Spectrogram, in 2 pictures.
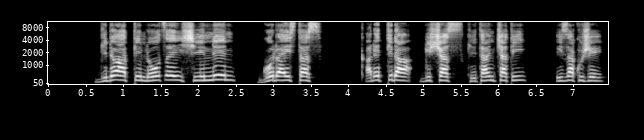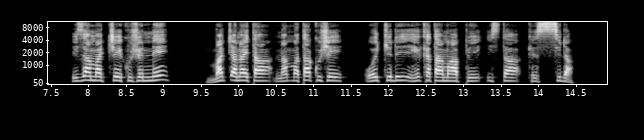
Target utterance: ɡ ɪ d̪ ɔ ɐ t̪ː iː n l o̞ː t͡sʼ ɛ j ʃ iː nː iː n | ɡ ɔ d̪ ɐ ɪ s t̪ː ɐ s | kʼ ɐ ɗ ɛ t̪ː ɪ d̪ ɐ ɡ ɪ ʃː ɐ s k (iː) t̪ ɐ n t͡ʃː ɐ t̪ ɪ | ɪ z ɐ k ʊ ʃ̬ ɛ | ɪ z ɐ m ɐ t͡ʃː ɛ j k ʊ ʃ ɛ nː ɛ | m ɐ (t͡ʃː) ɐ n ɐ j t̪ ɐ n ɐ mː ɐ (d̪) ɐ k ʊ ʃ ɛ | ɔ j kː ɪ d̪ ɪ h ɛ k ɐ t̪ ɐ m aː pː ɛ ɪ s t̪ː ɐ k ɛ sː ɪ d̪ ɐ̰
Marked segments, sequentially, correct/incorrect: correct, incorrect: t͡ʃʼː, incorrect: t̪

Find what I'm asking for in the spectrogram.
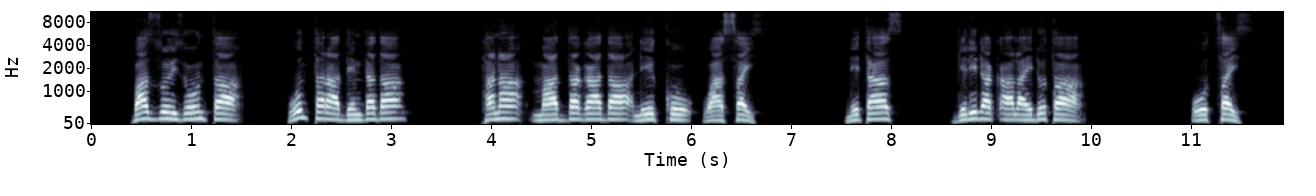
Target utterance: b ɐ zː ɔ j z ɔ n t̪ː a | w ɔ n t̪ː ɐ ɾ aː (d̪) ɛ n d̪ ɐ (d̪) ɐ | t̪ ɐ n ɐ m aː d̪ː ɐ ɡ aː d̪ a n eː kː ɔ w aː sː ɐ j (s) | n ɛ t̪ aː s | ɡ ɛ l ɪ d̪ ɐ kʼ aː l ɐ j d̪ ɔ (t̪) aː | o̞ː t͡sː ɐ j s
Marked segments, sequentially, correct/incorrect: correct, correct, correct, correct

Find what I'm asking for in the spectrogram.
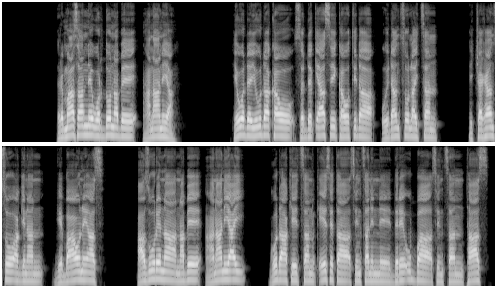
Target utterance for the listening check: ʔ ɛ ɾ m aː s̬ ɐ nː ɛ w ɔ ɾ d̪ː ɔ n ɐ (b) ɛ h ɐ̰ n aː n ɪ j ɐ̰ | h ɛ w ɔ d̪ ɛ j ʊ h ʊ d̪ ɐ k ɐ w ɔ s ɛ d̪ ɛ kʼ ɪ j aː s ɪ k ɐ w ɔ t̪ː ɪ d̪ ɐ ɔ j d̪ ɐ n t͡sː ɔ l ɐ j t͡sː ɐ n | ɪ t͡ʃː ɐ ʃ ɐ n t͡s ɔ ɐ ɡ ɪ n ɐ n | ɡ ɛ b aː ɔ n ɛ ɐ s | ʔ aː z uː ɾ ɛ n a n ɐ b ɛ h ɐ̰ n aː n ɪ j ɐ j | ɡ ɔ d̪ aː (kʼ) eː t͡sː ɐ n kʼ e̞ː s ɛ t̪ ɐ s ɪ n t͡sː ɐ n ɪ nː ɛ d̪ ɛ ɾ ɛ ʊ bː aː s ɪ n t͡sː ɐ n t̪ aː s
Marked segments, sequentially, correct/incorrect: correct, incorrect: k

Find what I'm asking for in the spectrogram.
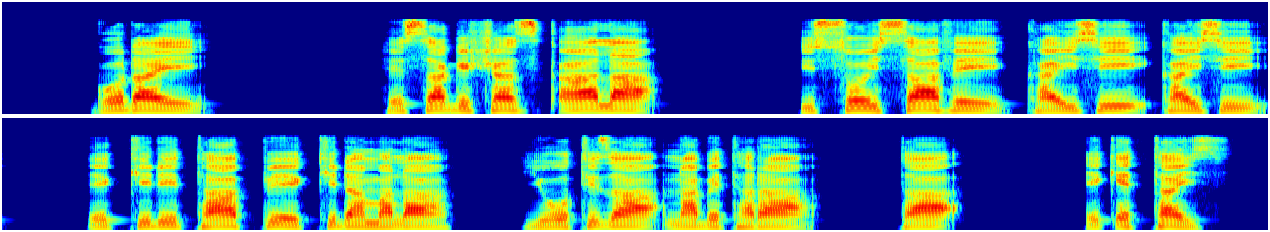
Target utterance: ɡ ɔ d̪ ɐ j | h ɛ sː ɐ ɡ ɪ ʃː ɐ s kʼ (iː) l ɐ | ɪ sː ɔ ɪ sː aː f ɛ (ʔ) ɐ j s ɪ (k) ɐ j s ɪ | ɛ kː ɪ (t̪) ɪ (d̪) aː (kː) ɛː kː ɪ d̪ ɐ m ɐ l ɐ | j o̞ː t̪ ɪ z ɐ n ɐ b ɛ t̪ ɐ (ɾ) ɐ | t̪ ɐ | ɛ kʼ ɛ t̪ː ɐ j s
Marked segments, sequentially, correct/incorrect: incorrect: aː, incorrect: k, correct, incorrect: d̪, incorrect: t̪, incorrect: pː, correct

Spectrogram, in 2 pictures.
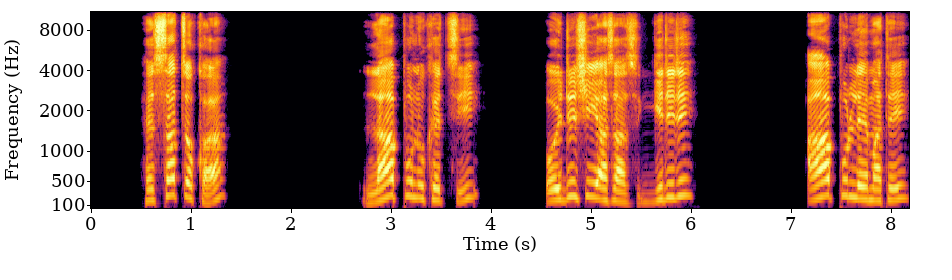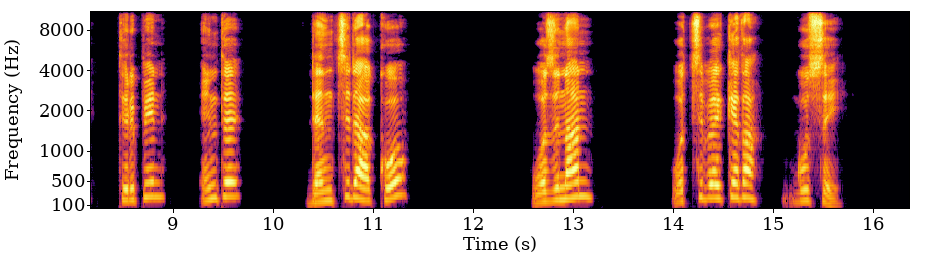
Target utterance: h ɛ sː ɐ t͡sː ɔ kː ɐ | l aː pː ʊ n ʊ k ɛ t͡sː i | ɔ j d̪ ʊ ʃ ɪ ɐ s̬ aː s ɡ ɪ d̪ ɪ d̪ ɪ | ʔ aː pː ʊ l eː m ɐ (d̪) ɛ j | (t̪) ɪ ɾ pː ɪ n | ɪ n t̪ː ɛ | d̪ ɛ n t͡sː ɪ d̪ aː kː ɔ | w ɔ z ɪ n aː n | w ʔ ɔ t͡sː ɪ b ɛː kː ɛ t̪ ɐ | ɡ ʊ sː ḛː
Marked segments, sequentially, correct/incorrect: incorrect: t̪, correct

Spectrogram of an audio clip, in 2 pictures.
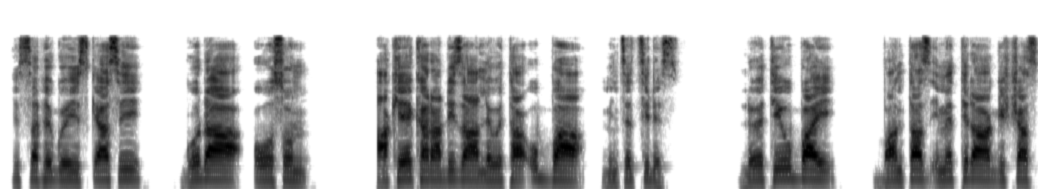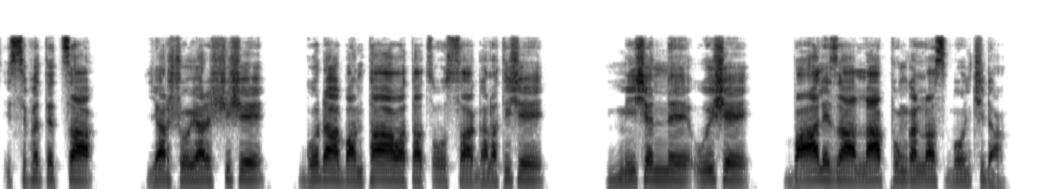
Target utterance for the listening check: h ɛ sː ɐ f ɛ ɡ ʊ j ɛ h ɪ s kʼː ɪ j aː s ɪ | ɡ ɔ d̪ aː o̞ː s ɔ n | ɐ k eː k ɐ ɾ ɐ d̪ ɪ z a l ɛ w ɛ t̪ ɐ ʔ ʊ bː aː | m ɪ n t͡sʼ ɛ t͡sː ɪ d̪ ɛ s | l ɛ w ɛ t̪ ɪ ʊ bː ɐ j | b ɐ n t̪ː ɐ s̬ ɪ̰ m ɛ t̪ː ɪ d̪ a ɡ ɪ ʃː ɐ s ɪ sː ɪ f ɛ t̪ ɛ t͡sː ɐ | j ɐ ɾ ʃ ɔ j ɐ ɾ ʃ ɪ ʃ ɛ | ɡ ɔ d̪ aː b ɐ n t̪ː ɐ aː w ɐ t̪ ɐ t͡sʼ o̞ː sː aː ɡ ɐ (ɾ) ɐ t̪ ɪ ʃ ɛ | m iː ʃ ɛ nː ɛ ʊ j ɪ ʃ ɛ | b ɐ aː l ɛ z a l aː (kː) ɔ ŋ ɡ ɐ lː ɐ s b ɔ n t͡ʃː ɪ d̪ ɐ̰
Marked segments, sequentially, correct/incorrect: incorrect: l, incorrect: pː

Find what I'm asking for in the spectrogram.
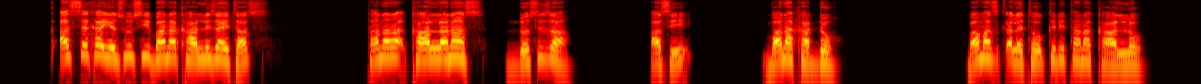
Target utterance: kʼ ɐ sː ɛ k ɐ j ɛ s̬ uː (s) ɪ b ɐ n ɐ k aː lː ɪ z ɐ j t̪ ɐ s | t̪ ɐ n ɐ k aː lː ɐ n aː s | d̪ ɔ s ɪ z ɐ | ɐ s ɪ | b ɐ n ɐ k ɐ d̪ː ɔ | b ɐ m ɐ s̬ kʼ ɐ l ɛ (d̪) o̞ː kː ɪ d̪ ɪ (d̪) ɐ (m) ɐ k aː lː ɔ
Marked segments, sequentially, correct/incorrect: correct, incorrect: t̪, incorrect: t̪, incorrect: n

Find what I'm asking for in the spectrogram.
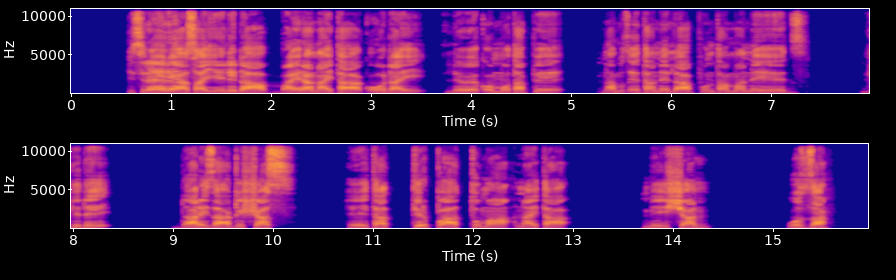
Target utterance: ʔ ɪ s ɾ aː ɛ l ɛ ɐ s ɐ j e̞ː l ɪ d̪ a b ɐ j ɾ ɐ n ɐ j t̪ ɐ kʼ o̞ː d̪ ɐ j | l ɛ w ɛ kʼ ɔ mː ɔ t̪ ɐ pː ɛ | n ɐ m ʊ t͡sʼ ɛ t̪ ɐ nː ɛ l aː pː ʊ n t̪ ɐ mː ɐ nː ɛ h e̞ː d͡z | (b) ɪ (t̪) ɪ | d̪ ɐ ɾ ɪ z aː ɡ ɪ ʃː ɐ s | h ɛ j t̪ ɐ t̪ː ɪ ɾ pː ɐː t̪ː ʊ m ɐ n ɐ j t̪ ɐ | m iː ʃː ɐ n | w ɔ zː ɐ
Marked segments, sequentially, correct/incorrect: incorrect: ɡ, incorrect: d̪

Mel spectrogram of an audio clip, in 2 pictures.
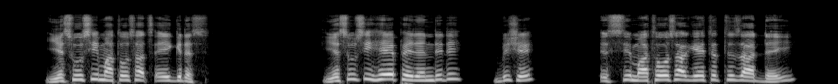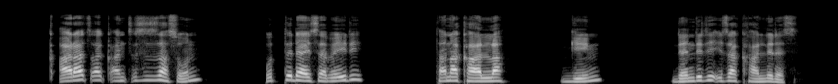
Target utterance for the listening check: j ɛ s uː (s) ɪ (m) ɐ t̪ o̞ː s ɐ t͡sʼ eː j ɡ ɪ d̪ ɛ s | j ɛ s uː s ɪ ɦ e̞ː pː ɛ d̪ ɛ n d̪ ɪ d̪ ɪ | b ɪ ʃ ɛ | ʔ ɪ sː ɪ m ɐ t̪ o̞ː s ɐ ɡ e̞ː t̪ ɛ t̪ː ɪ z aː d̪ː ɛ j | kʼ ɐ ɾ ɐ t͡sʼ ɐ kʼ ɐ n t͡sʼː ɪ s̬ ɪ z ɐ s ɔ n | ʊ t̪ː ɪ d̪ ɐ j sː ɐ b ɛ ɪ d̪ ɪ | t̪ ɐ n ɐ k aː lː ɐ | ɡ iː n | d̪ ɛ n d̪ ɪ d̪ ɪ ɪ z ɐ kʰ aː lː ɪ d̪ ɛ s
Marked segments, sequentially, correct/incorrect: correct, correct

